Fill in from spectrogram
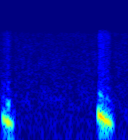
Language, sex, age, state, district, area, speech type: Kannada, female, 30-45, Karnataka, Gadag, rural, conversation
